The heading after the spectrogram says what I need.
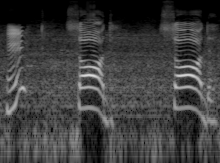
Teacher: ज़बान की नोक और ऊपर नीचे वाले 4 दांतों के किनारे से।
